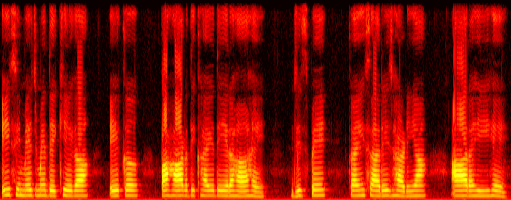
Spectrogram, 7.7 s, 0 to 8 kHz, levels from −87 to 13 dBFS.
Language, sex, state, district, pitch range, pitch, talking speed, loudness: Hindi, female, Rajasthan, Jaipur, 200-210 Hz, 205 Hz, 135 wpm, -15 LUFS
